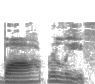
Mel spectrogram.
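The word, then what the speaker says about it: bas-relief: says b as s but it's pronounced bar relief and a b relief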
